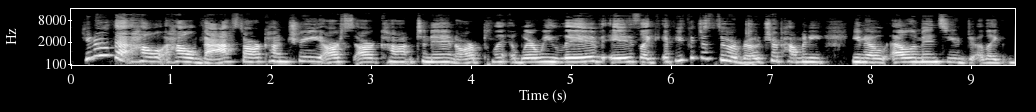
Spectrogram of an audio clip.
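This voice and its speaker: A woman's voice: a little high, fairly bright tone, poor audio. A woman reading tarot cards on a live stream, casual and emphatic, with a profane pep-talk style.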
